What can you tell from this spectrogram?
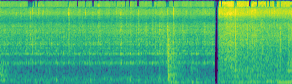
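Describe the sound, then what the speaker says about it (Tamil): Ivy gourd sautéing in hot oil gives a continuous moderate sizzle and crackle; partway through a brief clatter, likely a lid, interrupts it before the frying hiss resumes, louder and brighter. "எண்ணெயில் நல்லா கலந்தோம்னா நல்லா மூடி வச்சு கொஞ்சம் வேகட்டும்."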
